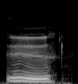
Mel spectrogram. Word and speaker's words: eu: It's written EU, but don't ask me why. We pronounce it U, just like the letter U.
